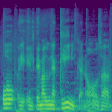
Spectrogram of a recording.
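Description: A man's voice: mid-range voice, expressive, a little fast, vocal fry, darkish tone, soft background music. A man with an Ecuadorian accent giving an informal sales lesson with role-played examples, often checking in with short tag questions. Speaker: sales and marketing trainer.

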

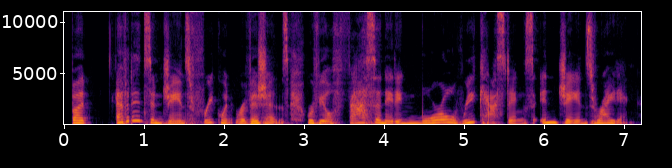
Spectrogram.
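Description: A woman presents as a podcast host, moving through a mid-range pitch with lots of melodic variation. The sound is dry and close, with very little room. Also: no echo. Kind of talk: scripted narration and interview talk.

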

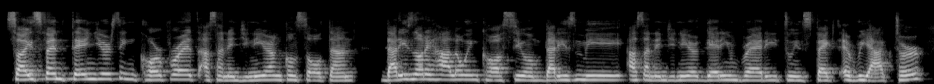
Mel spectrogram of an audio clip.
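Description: A woman's voice: mid-range voice, steady tone, normal speed, few pauses. A woman from Cuba with a Puerto Rican accent, Spanish her first language, giving an enthusiastic motivational talk to a live audience as a mindset coach. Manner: enthusiastic, personal storytelling.

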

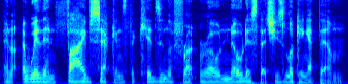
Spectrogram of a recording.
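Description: A man's voice: fairly low pitch, normal speed, creaky, no echo. Earnest male teacher, dry close sound. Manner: earnest, repeats words as he restarts phrases; builds up to loud, forceful quoted shouts in stories. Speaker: teacher and podcast host. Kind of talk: reflective podcast monologue with storytelling.

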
